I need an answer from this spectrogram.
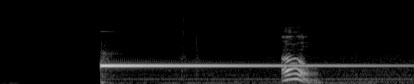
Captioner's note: chime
